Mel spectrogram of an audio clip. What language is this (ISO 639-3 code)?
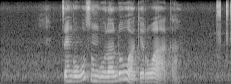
tso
